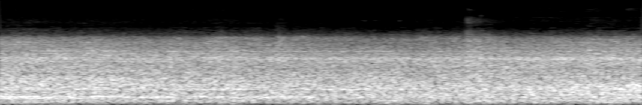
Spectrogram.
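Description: PKP Intercity passenger coaches rolling steadily past an underground station platform, a continuous rumble of steel wheels on the rails.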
